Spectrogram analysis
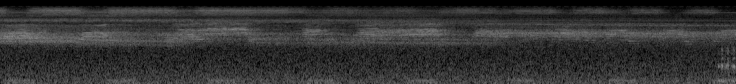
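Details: Robust cicada chorus on 24 July 2016, an intense high whirring carpet with swelling pulses about every second and a faint low tone right at the end.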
